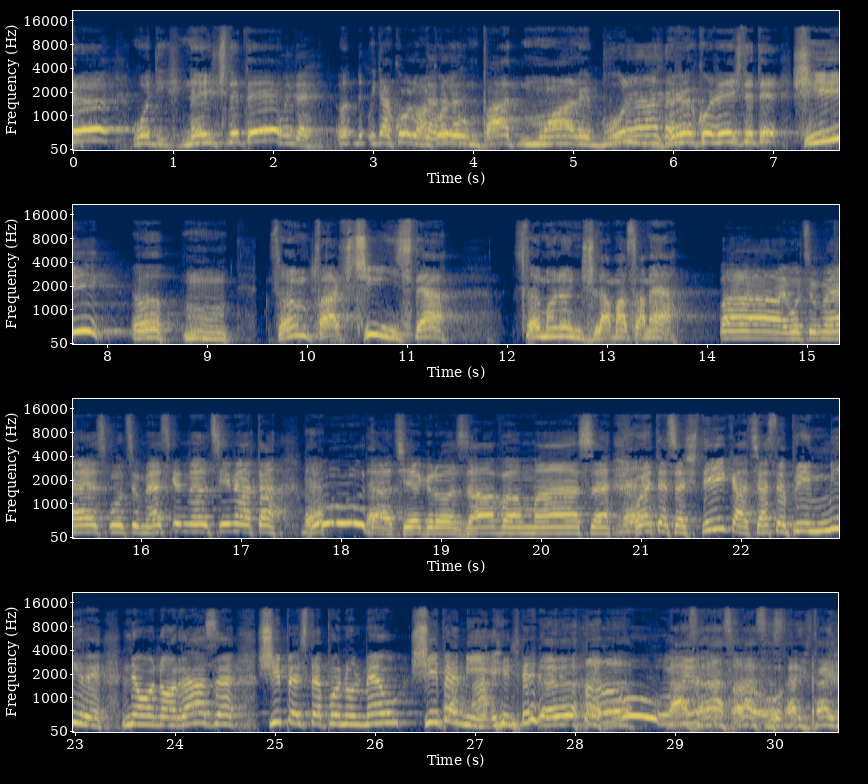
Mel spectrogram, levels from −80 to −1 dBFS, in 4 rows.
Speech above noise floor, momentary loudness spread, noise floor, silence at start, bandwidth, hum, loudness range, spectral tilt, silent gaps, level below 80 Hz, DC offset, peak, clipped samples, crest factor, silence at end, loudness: 28 dB; 7 LU; -45 dBFS; 0 s; 13.5 kHz; none; 3 LU; -4 dB/octave; none; -64 dBFS; under 0.1%; -2 dBFS; under 0.1%; 14 dB; 0 s; -17 LUFS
